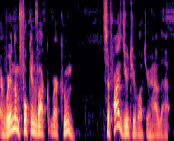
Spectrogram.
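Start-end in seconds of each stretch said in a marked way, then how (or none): 0.0-1.5 put-on Irish accent, slower. Reading out a word someone spelled, doing a Conor McGregor Irish accent. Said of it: "like the Irish... Like if Conor McGregor was saying it".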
